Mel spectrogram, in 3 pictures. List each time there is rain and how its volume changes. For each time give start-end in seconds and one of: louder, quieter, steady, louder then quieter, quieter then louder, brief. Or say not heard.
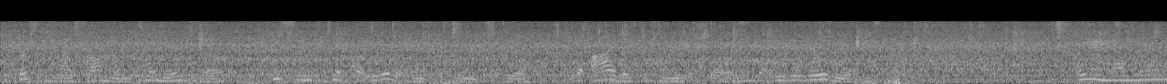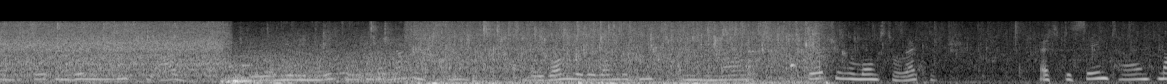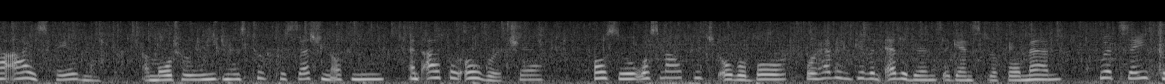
0.0-34.9 quieter.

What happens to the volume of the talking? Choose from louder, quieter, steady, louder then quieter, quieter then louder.
steady.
